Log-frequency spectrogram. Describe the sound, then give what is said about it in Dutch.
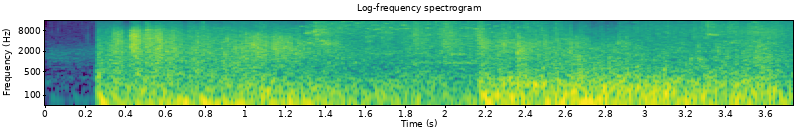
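A sudden, loud explosion blasts apart a concrete canal lock floor after a brief quiet moment, followed by a sustained roaring rumble of debris falling into the canal that swells again midway and keeps thundering to the end, with no voices. “Daarmee bliezen ze in één klap.”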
